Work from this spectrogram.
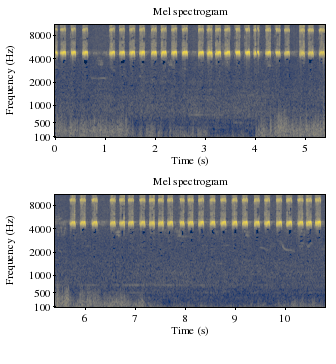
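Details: Gryllus campestris, the field cricket, calling steadily: rapid sequences of sharp, pulsed chirps repeating several times a second with occasional short gaps, over a faint low rumble.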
